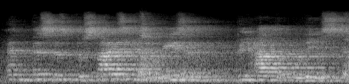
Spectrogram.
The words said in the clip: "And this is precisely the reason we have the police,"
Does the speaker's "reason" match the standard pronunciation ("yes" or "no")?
yes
